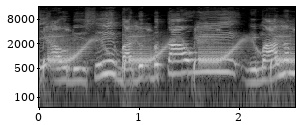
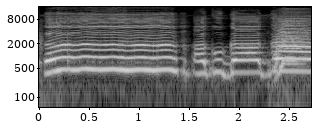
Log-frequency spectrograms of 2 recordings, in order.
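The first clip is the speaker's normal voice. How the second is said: slow tearful voice, pitched up; crying; 6 semitones higher, much slower than usual. Acted. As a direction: choke out the bad news. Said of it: "Kok tiba-tiba kamu nangis?". (menangis tersedu)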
